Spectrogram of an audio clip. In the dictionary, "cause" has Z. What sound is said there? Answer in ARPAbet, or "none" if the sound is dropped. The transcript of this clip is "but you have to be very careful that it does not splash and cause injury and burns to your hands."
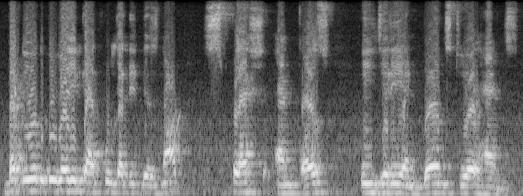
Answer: Z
